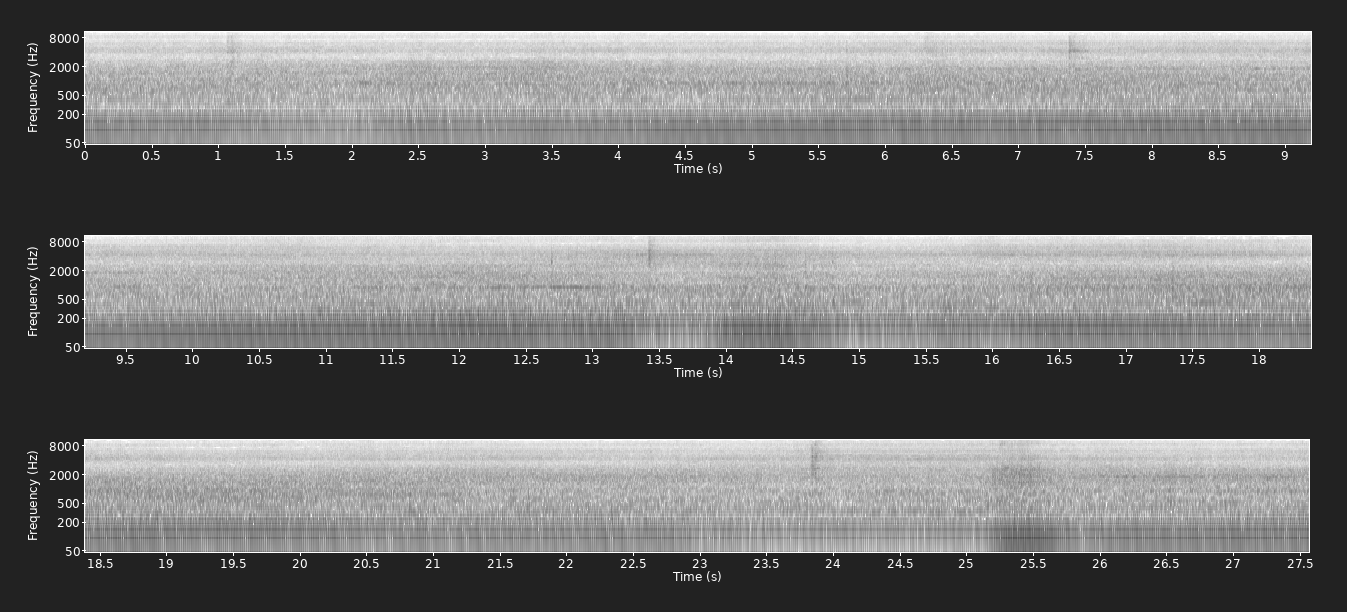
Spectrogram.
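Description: A bulldozer's diesel engine rumbles steadily nearby.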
